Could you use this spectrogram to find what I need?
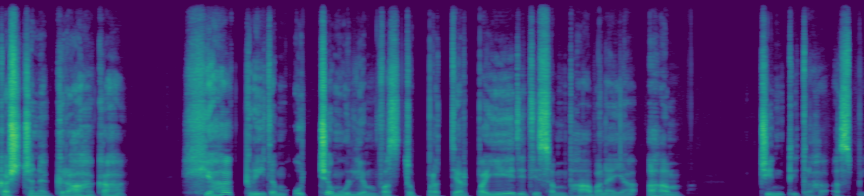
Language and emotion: Sanskrit, fearful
